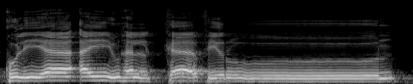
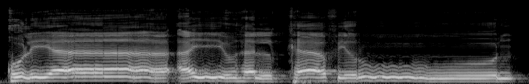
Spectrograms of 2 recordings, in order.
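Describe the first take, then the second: First: The long vowel is held for two counts. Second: The long vowel is held for four counts. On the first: The speaker calls it wrong. "itu dua saja" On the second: The speaker calls it right. "Jadi tambah lagi dua harakah ya. Jadi keempat"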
